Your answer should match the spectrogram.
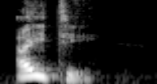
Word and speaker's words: Aichi: It is going to be shifted to the Hepburn rules, which would spell it as A-I-C-H-I, Aichi, which is more phonetically similar to what the Japanese say.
